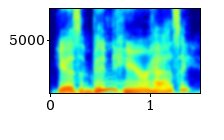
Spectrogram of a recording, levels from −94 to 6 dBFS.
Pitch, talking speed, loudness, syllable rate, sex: 255 Hz, 240 wpm, -14 LUFS, 5.0 syllables/s, female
